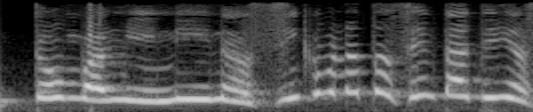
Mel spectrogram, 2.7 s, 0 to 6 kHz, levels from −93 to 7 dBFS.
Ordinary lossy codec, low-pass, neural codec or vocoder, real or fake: none; 5.4 kHz; none; real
